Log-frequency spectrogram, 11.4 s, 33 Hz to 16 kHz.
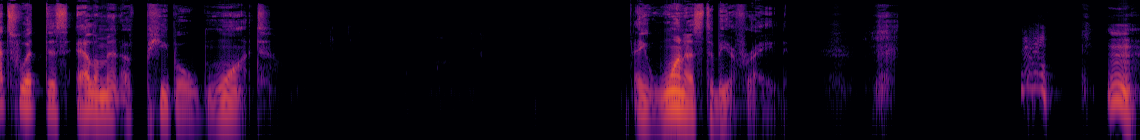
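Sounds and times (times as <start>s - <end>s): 
speech: 0.0s - 2.8s, 6.3s - 7.9s, 8.8s - 9.0s, 11.1s - 11.3s
person sneezing: 10.2s - 11.3s.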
